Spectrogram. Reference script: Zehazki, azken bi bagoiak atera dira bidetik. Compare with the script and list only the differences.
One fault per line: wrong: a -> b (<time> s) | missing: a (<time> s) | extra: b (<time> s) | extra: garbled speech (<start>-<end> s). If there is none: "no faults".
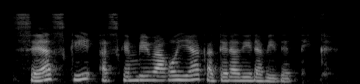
no faults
